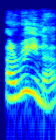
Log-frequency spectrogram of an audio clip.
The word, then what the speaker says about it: Arena: I'm gonna spell it: ROM as in Mary, I, N as in Nancy, A as in Apple, Arena, like the concert arena, ARENA, which is my real name, believe it or not.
